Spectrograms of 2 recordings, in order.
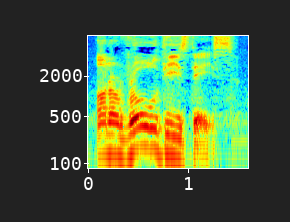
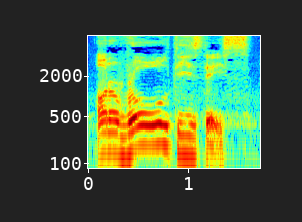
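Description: Both takes have the same delivery.

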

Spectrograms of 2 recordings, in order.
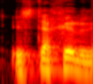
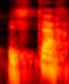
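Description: First: An i follows the t, then another i. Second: A single a follows the t, then hr. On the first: The speaker calls it wrong. "İstihir diyenler var. ... Hepsi yanlış" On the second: The speaker calls it right. "İstahr olacak"

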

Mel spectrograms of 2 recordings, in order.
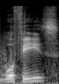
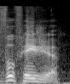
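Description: First: The name is pronounced with English-style sounds. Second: The name is pronounced with native-style sounds. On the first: The speaker calls it wrong. "because that would be a bit too Englishized" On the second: The speaker calls it right. "But the proper pronunciation"

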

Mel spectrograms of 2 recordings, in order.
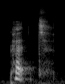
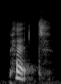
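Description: No difference in how they are said.

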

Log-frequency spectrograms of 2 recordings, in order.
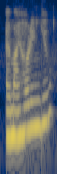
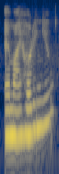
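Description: Both takes have the same delivery.

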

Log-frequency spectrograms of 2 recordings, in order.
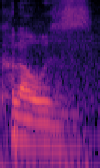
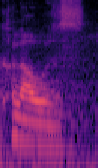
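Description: The two takes are said the same way.

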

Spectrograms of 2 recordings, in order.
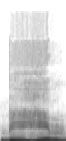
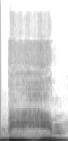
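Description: Both takes have the same delivery.

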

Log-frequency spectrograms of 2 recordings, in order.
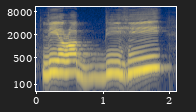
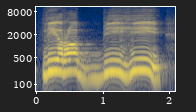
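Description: The two takes are said the same way.

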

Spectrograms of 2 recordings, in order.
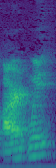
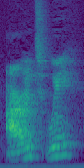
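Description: First: The T in aren't is barely pronounced. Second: The T in aren't is clearly pronounced. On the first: The speaker calls it right. "Eles falam aren't we" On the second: The speaker calls it wrong. "Para você entender melhor, eu vou falar"

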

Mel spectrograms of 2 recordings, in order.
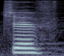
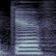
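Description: First: The word begins with a j sound. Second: The word begins with a hard g sound. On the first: This sounds like the peanut butter brand. The speaker calls it wrong. "not GIF, because I go with the linguistic rules, not peanut butter rules" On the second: This follows the linguistic rules. The speaker calls it right. "I say GIF"

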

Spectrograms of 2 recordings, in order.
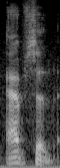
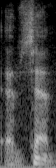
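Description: First: The stress is on the first syllable. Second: The stress is on the second syllable. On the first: It is used as a noun or adjective. "如果absent 一听就名词" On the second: It is used as a verb. "那它动词就有第二个音节absent"

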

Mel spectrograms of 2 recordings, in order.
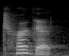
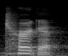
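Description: No difference in how they are said.

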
